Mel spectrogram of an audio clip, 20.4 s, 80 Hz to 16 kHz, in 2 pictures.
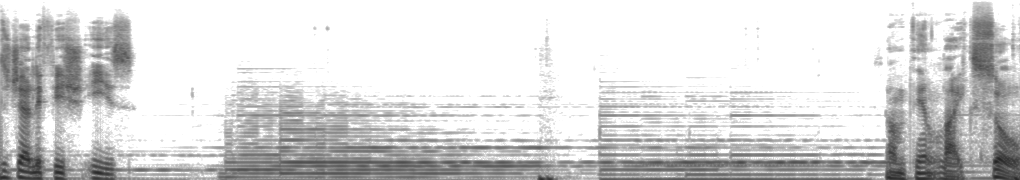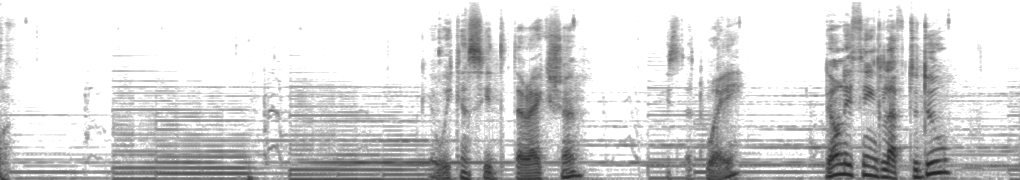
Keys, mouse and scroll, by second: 3.1 click, 5.3 g, 8.1 middle click, 10.1 g, 11.5 Tab, 11.7-12.1 scroll up 5, 11.9 click, 11.9 middle click, 12.2 Tab, 12.7 f, 12.7 g, 13.2 Tab, 13.3 middle click, 13.5 Tab, 13.6 middle click, 14.4 scroll up 3, 14.8 shift+middle click, 16.6 middle click, 17.5 Tab, 18.0-18.3 scroll down 2.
